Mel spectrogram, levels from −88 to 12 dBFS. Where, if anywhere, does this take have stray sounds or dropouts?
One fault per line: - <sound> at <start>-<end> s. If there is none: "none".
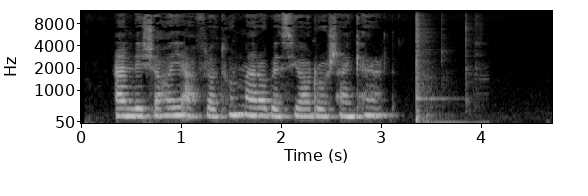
- thud at 3.3-4.1 s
